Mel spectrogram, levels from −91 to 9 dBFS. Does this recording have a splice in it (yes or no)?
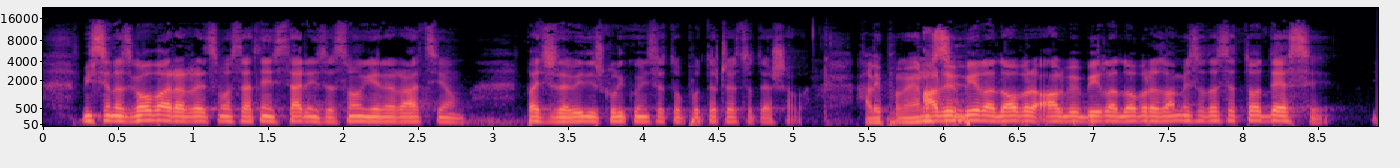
no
